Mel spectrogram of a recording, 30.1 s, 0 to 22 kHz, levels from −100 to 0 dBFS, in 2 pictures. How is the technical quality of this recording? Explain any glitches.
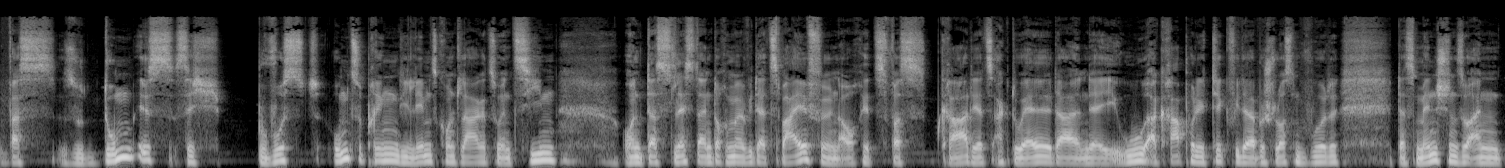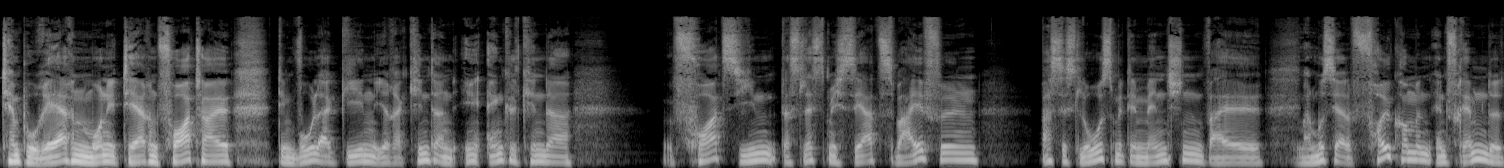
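There's one real glitch here, and it's a level drop rather than a click or dropout of the whole signal. From about 17.85 s right through to the end, the speech falls by about 6 dB, abruptly, and stays down. That pattern points to one channel drops out: one side of a stereo recording likely went missing, so once the two sides are summed to mono, the shared speech lands at half level and anything carried only on the lost side vanishes.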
